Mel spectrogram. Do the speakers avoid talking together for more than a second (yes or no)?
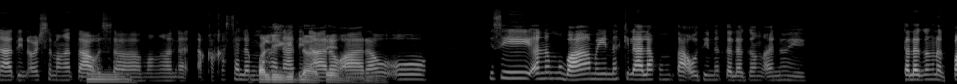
no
